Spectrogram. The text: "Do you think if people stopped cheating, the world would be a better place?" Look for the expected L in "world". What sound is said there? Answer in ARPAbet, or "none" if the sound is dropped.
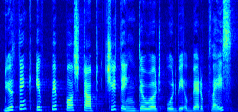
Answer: none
